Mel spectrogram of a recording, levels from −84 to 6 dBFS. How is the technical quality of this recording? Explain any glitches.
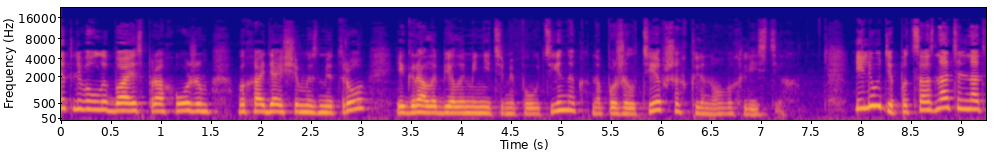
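No technical glitches can be heard anywhere in the recording. There is nothing that interrupts or disturbs the sound at any point.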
